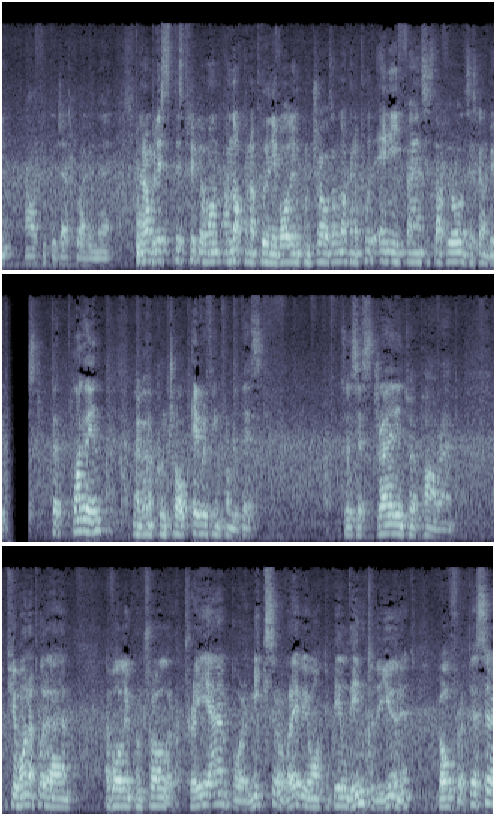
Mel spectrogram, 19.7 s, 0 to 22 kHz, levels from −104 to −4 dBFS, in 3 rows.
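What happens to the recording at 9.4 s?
Nothing goes wrong at 9.4 s; the audio is intact at that moment, with no dropout, click, distortion or other fault to be heard.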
